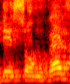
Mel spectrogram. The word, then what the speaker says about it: deshonrar: lengua meria bien pero la sh no por lo tanto no pronunciamos de sh rar esta es una h y la H no tiene sonido recuerda que en separaciones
